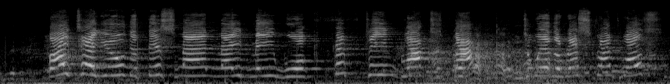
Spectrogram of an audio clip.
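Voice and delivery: loud, high comic indignation; exasperated complaint. Acted. Wife telling friend of fifteen-block walk, loudly exasperated. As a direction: build the grievance at full voice.

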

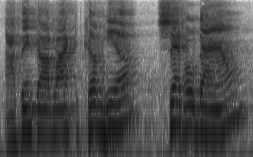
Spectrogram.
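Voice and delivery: hammed-up Texan visitor; Texan accent, good-old-boy style. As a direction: play a Texan with a Texas twang. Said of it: "the Texan who comes to Israel".

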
